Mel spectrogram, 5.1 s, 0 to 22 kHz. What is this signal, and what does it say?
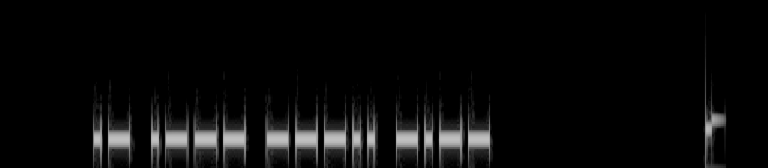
Morse code, heard as a keyed tone, about 25 wpm, 700 Hz. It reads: AJ8Y
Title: USA Call Signs - 4 Characters - 3x Character Spacing - 25wpm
